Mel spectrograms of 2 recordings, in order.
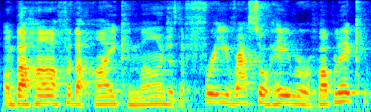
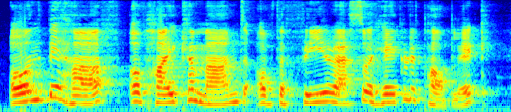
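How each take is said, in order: First: It is read in a plain, ordinary voice. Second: It is read in a grand, glorious voice.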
